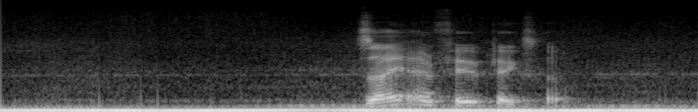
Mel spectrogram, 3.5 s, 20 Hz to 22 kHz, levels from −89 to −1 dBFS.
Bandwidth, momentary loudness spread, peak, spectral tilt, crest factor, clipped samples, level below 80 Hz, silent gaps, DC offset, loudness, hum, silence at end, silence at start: 5.4 kHz; 2 LU; -4 dBFS; -9 dB/octave; 10 dB; under 0.1%; -26 dBFS; none; under 0.1%; -17 LUFS; none; 0 s; 0 s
